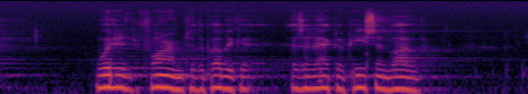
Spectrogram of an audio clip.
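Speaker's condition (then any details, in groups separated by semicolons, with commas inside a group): Parkinson's; tremor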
